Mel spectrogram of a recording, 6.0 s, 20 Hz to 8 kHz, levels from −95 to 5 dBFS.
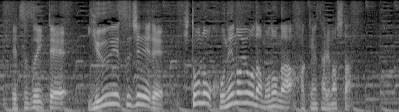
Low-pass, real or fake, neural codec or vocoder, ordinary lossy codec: none; real; none; none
